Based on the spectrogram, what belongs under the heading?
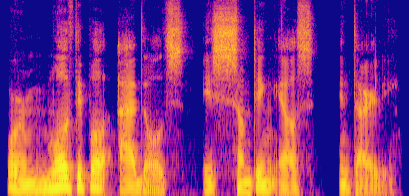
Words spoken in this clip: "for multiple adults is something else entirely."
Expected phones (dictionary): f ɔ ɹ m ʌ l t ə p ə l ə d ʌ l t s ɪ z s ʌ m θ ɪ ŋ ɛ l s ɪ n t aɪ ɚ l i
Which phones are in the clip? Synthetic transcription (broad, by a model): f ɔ ɹ m ʌ l t ə p ə l ə d ʌ l t s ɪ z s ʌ m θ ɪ ŋ ɛ l s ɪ n t aɪ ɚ l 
